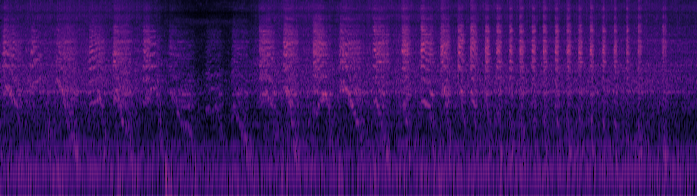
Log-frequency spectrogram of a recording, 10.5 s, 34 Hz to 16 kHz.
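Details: 2007 Honda Accord: rhythmic squeaky scraping pulses quickening to about three a second over low engine background; squeaking/grinding noise, source unknown.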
